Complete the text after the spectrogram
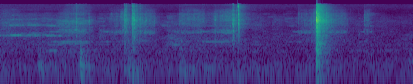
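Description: Plastic parts click and clack as a toy arm swings down.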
